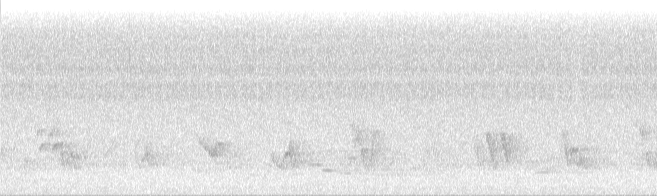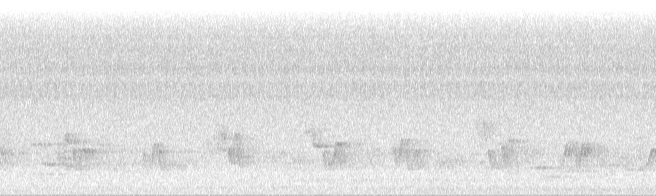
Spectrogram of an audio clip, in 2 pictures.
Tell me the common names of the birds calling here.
Red-eyed Vireo, Wood Thrush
